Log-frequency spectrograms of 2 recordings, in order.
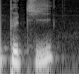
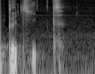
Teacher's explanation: Final T is not pronounced, and then when you add this E at the end, you get the sound T, petite. Okay, il est petit, elle est petite.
